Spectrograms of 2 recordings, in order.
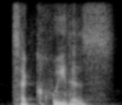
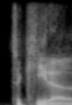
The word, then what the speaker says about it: taquitos: Taquitas. She said Cinco de Mayo. I can't pronounce anything, Taquitas. and I still know that's fucking jacked up. What would you call these, TJ? Taquitos.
